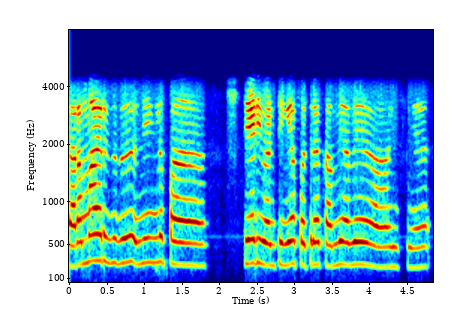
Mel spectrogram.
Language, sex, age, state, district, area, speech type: Tamil, female, 30-45, Tamil Nadu, Tiruvannamalai, rural, conversation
